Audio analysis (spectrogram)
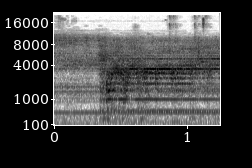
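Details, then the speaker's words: Land Rover Defender TD5, engine off, after replacing a leaking fuel regulator unit (LR016319): steady electric whir with a constant mid-pitched hum as the fuel system primes and purges air before starting; normal priming cycle. "there don't know if you caught that there that's the air being purged so we wait for that to finish then we'll fire it up"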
